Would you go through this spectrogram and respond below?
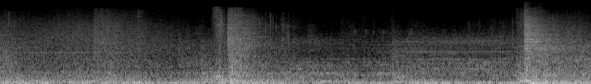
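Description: Roaring fire attack from an enemy in Elden Ring, a dense rumbling blast that swells twice in heavy booming bursts over continuous low combat noise.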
